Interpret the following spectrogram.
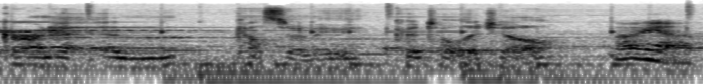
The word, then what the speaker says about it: Chalcedony: Chalcedony. She can like they can like bond and you know share their. It's spelled with a CH, but it's that Greek CH, so it's like a K.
